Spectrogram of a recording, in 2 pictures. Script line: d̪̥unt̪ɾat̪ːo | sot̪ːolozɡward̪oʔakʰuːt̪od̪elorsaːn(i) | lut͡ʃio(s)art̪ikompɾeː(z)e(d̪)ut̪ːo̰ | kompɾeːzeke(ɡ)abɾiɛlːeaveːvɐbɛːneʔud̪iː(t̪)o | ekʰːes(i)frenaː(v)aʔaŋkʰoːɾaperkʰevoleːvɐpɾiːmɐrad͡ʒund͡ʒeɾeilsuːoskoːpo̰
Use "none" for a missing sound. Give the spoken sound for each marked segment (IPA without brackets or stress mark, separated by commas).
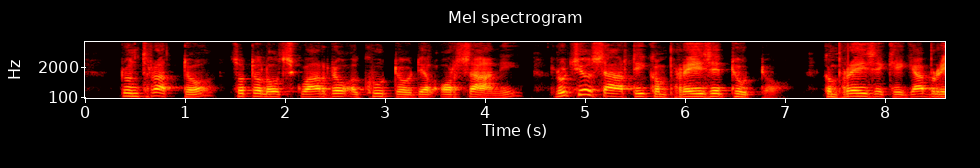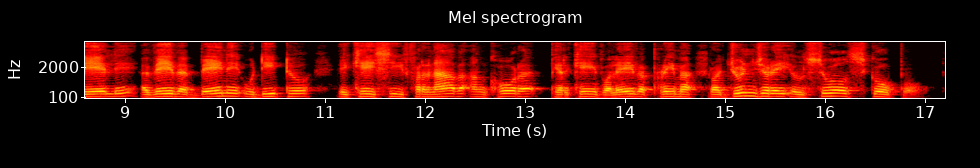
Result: i, s, z, t̪, ɡ, t̪, i, v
